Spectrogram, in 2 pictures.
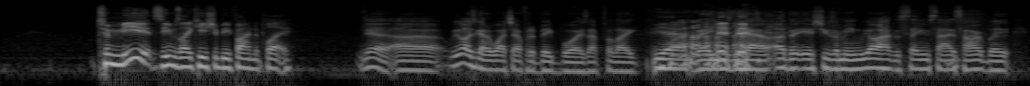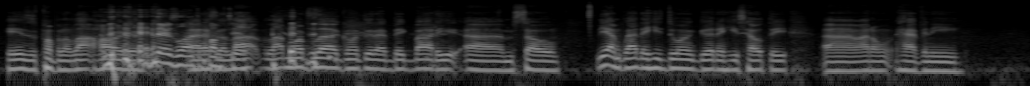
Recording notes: coming to you LIVE from the DNVR Bar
